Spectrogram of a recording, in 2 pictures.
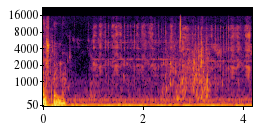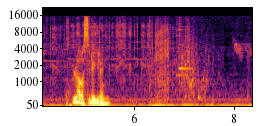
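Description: A fishing reel whirs steadily as a line is reeled in.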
